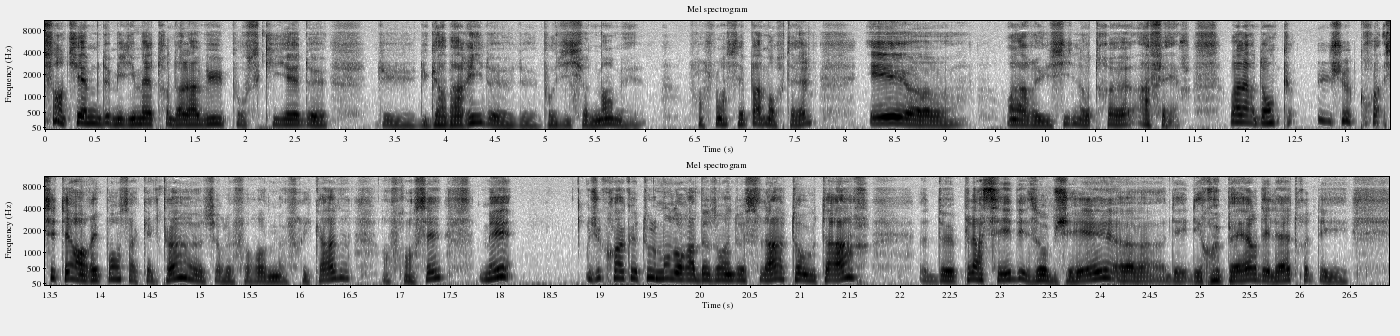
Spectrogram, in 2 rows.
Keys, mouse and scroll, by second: 0.2 scroll down 2, 1.3-2.3 drag, 5.1-7.7 drag, 8.5 scroll up 1, 8.9 scroll down 1, 9.7-13.4 drag, 13.9-14.8 right drag, 14.9-15.3 scroll up 1, 19.9-21.1 right drag.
